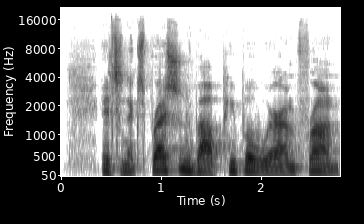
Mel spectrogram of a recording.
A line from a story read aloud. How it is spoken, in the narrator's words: he says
